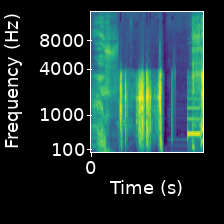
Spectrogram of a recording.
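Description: A telephone call being hung up: a few clicks and knocks come over the phone line, then the line suddenly goes dead, with a brief faint low tone near the end.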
